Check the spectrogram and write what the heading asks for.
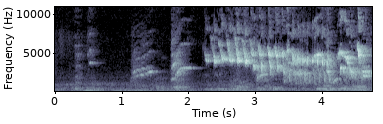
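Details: Canary male song meant to stimulate a female for mating: a few faint scattered chirps and a short rising slur, then a loud, continuous rolling high trill with rapid warbled notes for the final two and a half seconds.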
